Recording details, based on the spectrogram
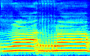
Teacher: जब जीभ ऊपर की ओर जाती है, रा रा बोलेंगे तो ध्वनि जो है लुढ़कती हुई सी दिखाई पड़ती है और जीभ में कंपन होता है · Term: लुंठित व्यंजन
